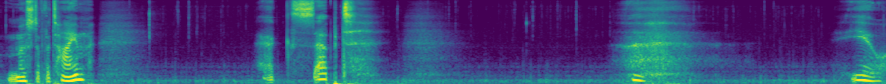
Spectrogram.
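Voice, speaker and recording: A man playing a noble, restrained vampire lord in an intimate ASMR roleplay, with a British accent and formal, hesitant, breathy delivery. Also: sits high, exaggerated voice. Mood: strained longing. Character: noble vampire lord, restrained, tormented, tender toward servant.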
